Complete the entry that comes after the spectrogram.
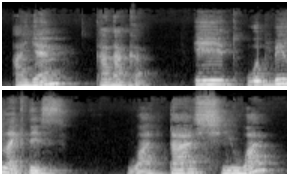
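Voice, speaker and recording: A man teaching a language lesson, saying each word slowly and repeating it several times. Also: on the high side, mellow. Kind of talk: slow, repetitive language lesson. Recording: roomy echo.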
